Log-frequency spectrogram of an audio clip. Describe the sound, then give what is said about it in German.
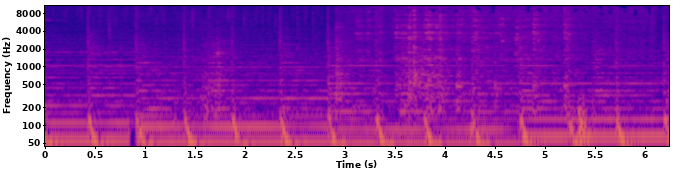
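Sizzling of cherry tomatoes, Pachino or datterini, frying in oil in a pan. A continuous hiss runs under many regular stirring strokes that click and scrape at a steady rhythm. “Und dann wir nehmen Pomodorini Pacchino oder Datterini. Alles in Öl.”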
